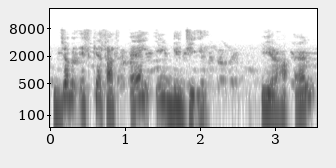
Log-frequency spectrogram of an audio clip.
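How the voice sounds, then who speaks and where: A man's voice: on the high side, big pitch swings, slow, warm tone, dull audio. Hindi-accented man drilling English words. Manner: repeats quiz questions and answers, spells words letter by letter. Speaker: English teacher. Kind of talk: spoken-English lesson at a board.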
